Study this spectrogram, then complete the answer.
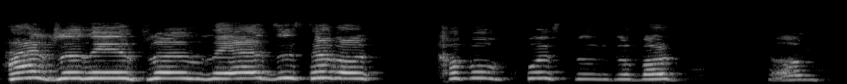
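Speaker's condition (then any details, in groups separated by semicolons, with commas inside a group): Cerebral palsy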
